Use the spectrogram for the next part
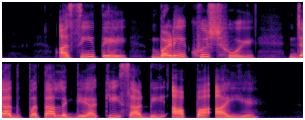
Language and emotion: Punjabi, neutral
